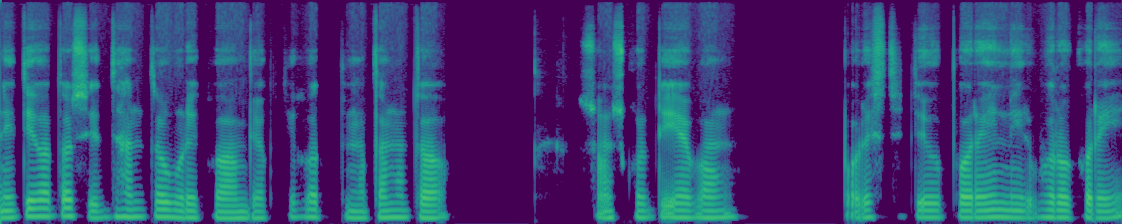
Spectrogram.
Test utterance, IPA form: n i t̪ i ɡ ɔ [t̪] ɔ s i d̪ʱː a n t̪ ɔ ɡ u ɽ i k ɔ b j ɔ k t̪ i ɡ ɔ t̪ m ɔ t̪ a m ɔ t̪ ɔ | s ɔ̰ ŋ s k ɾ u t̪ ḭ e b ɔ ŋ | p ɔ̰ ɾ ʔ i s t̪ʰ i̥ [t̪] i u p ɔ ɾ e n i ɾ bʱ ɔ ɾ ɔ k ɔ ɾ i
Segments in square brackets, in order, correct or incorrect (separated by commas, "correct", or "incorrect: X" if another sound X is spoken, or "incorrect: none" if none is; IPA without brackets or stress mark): correct, correct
